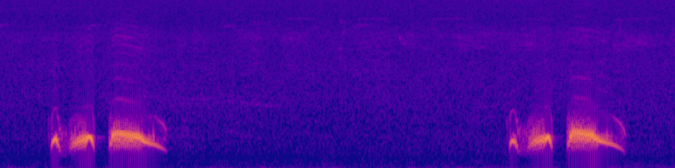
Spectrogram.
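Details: Two cooing phrases from a spotted dove in breeding condition, about four and a half seconds apart; quick doubled hoots lead into a sustained, downward-sliding coo. Faint low rumble throughout.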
